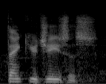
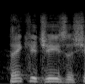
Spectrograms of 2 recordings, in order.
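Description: First: Low, soft laugh through the words; laughing thanks. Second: Said in the usual way. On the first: Retold or imitated. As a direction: chuckle it out with relief. Relieved at being only bidder.

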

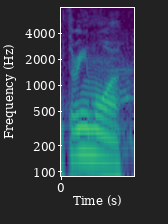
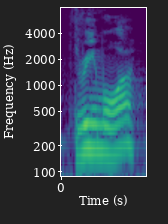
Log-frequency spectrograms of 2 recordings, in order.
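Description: First: THREE MORE falling at the end, as a statement; downward, decided THREE MORE; firm statement. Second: THREE MORE rising like a question; unsure upward lilt on THREE MORE. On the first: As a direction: say THREE MORE as a settled instruction, pitch dropping. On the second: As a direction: say THREE MORE as if asking, pitch climbing at the end. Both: Real, not acted. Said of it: "I said that like a question".

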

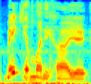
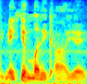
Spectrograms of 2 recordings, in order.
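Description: First: Quoting a radio host's catchphrase. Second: Smooth radio host sign-off. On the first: Shown as a demonstration. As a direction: say it like a DJ shouting out a caller. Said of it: "that's what radio hosts say". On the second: Acted. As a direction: toss it off like a DJ on air. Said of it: "I sound like a radio host".

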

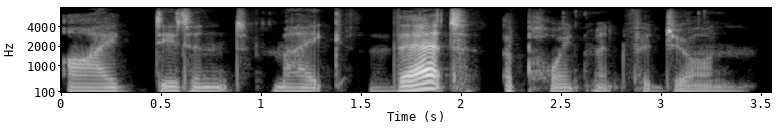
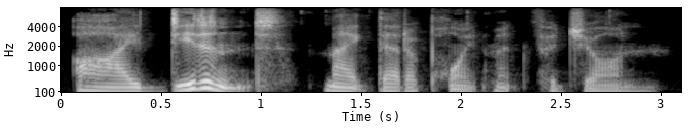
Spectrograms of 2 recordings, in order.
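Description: First: That singled out with extra weight, the rest even; emphasis moved to that, kept soft; stress on that. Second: Didn't leaned on, the rest of the sentence even; weight on didn't as a denial; didn't stressed, low and calm. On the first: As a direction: point at that one appointment. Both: Shown as a demonstration. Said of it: "If I say that a couple of different ways".

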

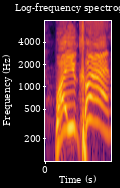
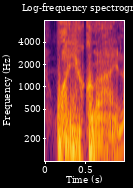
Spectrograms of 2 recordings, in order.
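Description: First: Loud, higher-pitched demand; startling dad shout. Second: Low, loud imitated father; deep dad voice. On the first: Retold or imitated. Dad comes round the corner to crying son, startling shout. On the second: Dad rounding corner to crying son, deep voice. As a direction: demand it in a big dad's deep voice. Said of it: "My daddy had a deep voice".

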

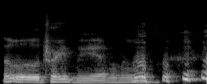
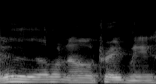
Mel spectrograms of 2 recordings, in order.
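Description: First: Put-on slow, drawn-out French Canadian accent, a bit higher; slow down and mimic a French Canadian player asking to be traded. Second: Put-on French Canadian accent. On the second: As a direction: lightly do a French Canadian hockey player shrugging off trade talk. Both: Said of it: "That's my best, uh, French Canadian accent".

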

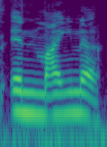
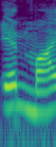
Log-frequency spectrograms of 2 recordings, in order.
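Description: First: "in meine" as German, MY-nuh; German "in meine", ending in a soft uh; German pronunciation. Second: Said in the usual way. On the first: Shown as a demonstration. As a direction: say "meine" with two syllables. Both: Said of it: "So in my is in meine".

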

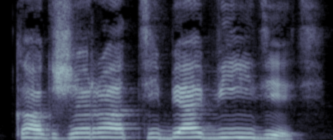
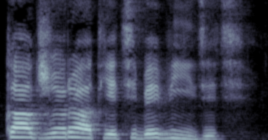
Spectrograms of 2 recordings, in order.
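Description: First: Slow, savoring each word; happy, slower repeat. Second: Happy. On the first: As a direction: repeat it slowly, glowing with joy. (радостно и медленно) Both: A narrator's reading. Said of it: "Счастливо улыбаясь, повторял юноша".

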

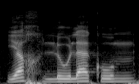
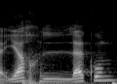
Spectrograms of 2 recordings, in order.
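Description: First: "يخل لكم" as yakhlu lakum, a short u between the lams; إظهار. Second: "يخل لكم" as one word, yakhl-lakum, with a held lam; إدغام. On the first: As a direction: slowly sound both lams of "يخل لكم" apart. (إظهار اللامين في "يخل لكم" بضم الأولى) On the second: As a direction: slowly merge the two lams of "يخل لكم". (إدغام اللام في اللام في "يخل لكم") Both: Shown as a demonstration. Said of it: "فجاز الإظهار والإدغام".

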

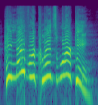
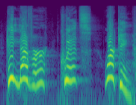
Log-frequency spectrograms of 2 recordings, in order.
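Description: First: Never punched high and loud; stress on never. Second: Said in the usual way. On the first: Shown as a demonstration. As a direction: hit the word never, louder and higher.

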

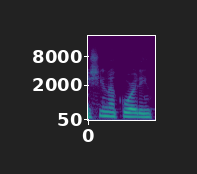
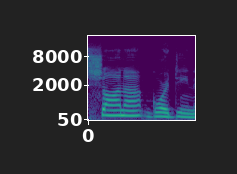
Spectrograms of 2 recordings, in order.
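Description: First: "Sheena Gordine" with a clear SHEE vowel; corrected name. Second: Said as "Shauna Gordine", with a SHAW vowel; "Shauna Gordine", the wrong first name; mispronounced name. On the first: Host correcting herself to the guest's name "Sheena". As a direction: say "Sheena" as SHEE-nuh, carefully. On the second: Host misreading the guest's name as "Shauna". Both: Real, not acted. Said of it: "It's actually Sheena".

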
